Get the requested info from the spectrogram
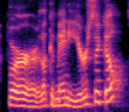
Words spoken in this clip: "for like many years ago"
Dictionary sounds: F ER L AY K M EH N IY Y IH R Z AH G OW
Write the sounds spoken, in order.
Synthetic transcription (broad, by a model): F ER L AY K M EH N IY Y IH R Z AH G OW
